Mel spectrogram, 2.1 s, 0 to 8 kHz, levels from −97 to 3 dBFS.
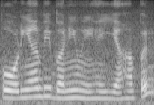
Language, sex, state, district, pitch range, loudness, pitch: Hindi, female, Punjab, Pathankot, 205-220 Hz, -14 LUFS, 210 Hz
